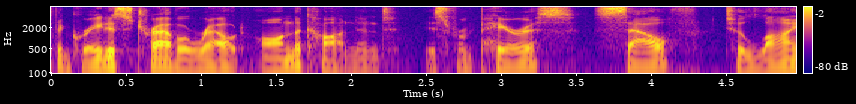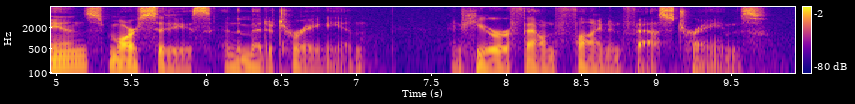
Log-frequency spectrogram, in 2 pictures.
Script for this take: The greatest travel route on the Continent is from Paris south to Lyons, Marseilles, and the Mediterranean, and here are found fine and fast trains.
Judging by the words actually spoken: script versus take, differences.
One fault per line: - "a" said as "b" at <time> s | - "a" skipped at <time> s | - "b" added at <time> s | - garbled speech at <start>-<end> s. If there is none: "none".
none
